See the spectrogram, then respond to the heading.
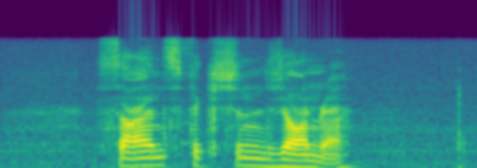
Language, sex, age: English, male, 18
